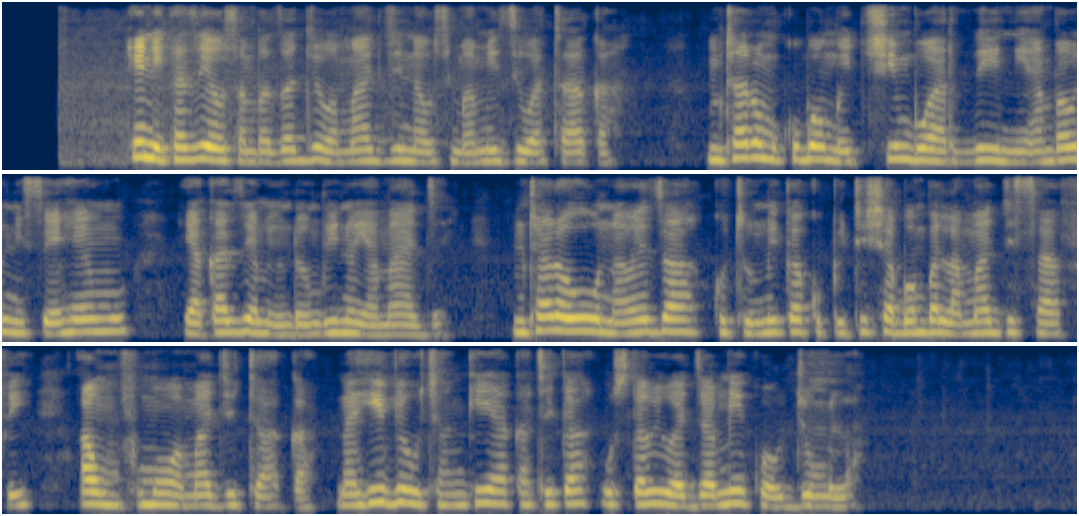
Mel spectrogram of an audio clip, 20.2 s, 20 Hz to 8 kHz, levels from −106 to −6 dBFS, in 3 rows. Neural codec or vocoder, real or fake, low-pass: autoencoder, 48 kHz, 128 numbers a frame, DAC-VAE, trained on Japanese speech; fake; 7.2 kHz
